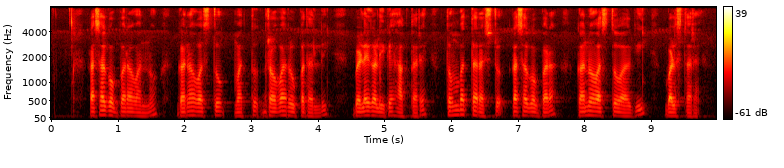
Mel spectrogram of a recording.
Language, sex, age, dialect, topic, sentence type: Kannada, male, 18-24, Mysore Kannada, agriculture, statement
